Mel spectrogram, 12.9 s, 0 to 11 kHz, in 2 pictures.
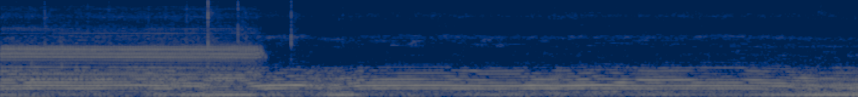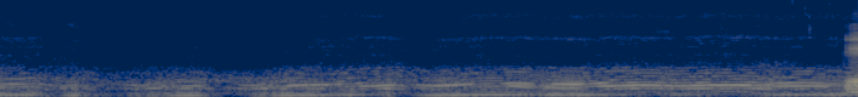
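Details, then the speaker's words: Omron automatic blood pressure monitor, used as a medical-grade reference against a Glory Fit smartwatch: steady motor hum of the cuff pumping up, with faint room noise. Reading 108/85 mmHg, pulse 97. "so we have here our omro medical device it will take a war blood pressure as well as the heart rate money heart rate okay the pulse so let's check"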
